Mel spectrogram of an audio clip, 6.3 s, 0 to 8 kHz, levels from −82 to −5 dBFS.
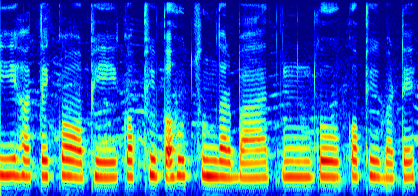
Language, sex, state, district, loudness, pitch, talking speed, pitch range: Bhojpuri, female, Uttar Pradesh, Ghazipur, -18 LUFS, 200 Hz, 95 wpm, 190-205 Hz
